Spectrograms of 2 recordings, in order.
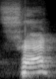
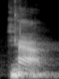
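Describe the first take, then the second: First: The word begins with an s sound. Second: The word begins with a k sound. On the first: The speaker calls it wrong. "স্যাট না হয়ে" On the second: The speaker calls it right. "the sound is খ"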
